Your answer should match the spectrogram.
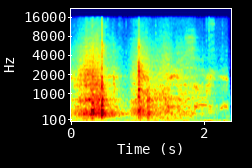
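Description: Wooden painting box being handled and turned round, its wood scraping and bumping, with a sharp knock about a second in.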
